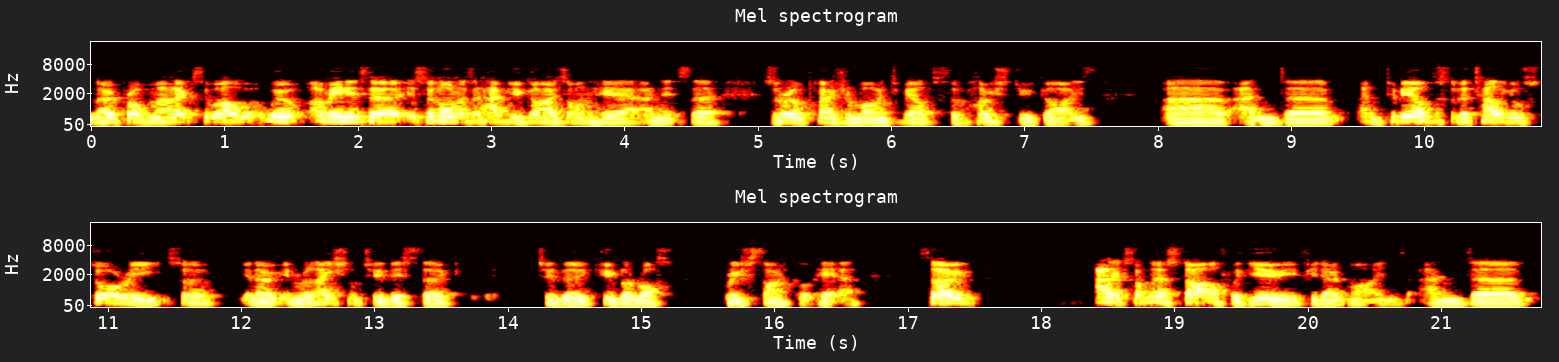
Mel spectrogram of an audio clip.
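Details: Adult male speaker; normal speech.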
